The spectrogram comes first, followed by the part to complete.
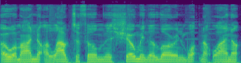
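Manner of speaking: ordinary talk, nothing marked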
